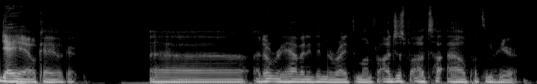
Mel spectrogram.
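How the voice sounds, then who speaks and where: A man's medium-pitched, somewhat breathy voice with an Irish accent, very fast and monotone, flat in intonation. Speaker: podcast host. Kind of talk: casual chat.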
